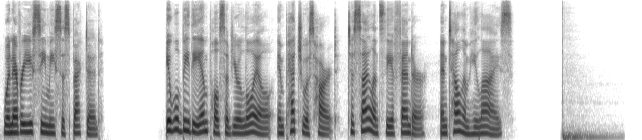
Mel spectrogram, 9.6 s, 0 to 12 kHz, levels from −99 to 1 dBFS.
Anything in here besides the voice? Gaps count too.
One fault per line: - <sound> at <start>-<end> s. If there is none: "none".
- thud at 8.4-9.4 s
